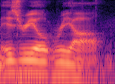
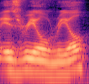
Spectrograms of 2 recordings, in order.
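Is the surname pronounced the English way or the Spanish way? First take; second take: Spanish; English. First: The surname is pronounced the Spanish way. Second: The surname is pronounced the English way. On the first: The speaker calls it right. "I call him Israel Real. That's how I pronounce it. He's from the Dominican, so I would go with Real" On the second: The speaker calls it wrong. "I don't call him Israel Real"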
